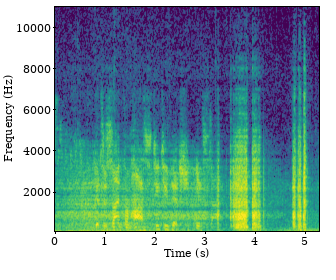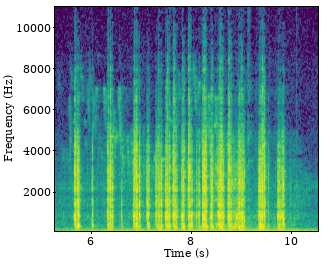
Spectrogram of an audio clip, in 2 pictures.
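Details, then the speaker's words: 1951 Admiral model 5J21 radio: reception broken by rapid bursts of scratchy, rasping crackle while tuning the dial; suspected rubbing tuning capacitor plates. "Uh kind of sounds like we've got another rubbing uh banana slicing tuner thing."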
